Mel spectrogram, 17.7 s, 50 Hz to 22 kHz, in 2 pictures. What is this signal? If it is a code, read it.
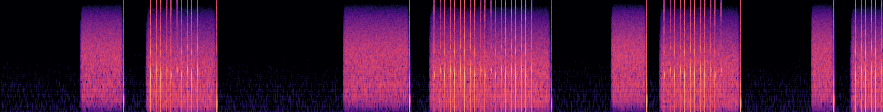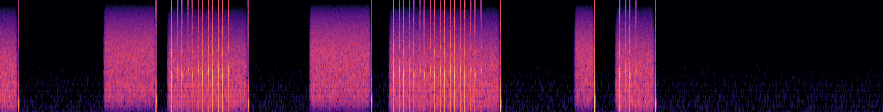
Pulse dialling, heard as a rotary dial, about 10 pulses a second. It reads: 5 0 6 3 6 9 2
